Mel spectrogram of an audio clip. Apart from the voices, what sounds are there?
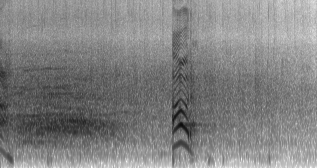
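audience applause and shouts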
